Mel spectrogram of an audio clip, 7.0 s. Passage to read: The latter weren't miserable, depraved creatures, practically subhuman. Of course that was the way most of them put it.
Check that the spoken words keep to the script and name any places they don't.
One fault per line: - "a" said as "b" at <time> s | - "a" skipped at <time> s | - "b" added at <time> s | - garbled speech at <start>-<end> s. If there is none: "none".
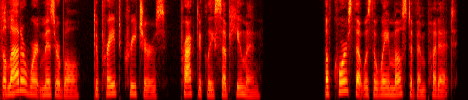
none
